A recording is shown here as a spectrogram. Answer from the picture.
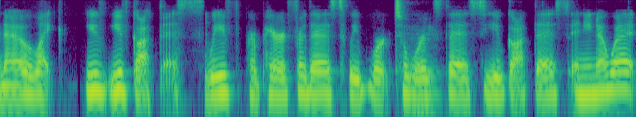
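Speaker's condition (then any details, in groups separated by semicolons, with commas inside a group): No condition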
